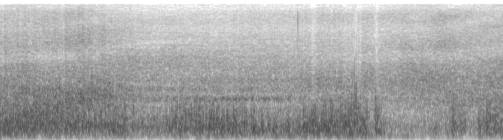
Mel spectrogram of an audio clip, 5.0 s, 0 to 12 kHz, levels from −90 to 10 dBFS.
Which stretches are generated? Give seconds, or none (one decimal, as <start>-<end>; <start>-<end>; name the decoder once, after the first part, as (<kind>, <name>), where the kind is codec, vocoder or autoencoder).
none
